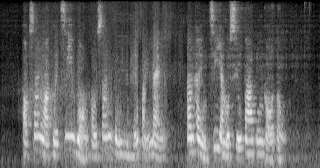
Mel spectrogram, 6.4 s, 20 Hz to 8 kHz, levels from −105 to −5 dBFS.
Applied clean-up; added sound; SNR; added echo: neural separator model SepFormer DNS4.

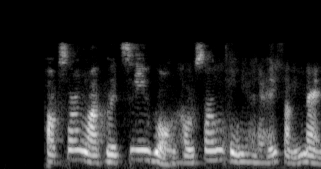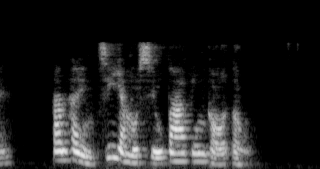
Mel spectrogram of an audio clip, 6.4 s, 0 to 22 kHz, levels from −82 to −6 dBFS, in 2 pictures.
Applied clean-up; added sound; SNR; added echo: neural mask model DeepFilterNet 3.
